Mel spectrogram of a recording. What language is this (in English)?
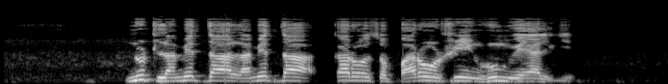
Bateri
